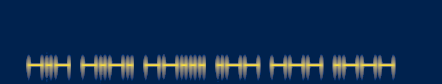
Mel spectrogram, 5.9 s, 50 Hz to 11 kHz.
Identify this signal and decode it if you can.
Morse code, heard as a keyed tone, about 20 wpm, 700 Hz. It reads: KC7WOJ
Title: USA Call Signs - 6 Characters - Repeated 3x - 20wpm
